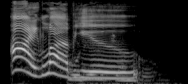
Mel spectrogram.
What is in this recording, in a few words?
cartoon voice "I love you"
